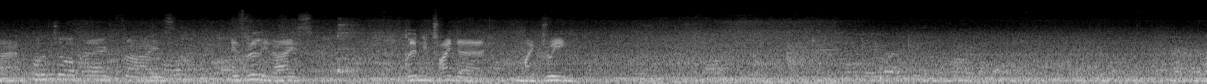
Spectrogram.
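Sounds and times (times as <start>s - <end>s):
faint chatter: 0.0s - 12.0s
food court background roar: 0.0s - 12.0s.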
